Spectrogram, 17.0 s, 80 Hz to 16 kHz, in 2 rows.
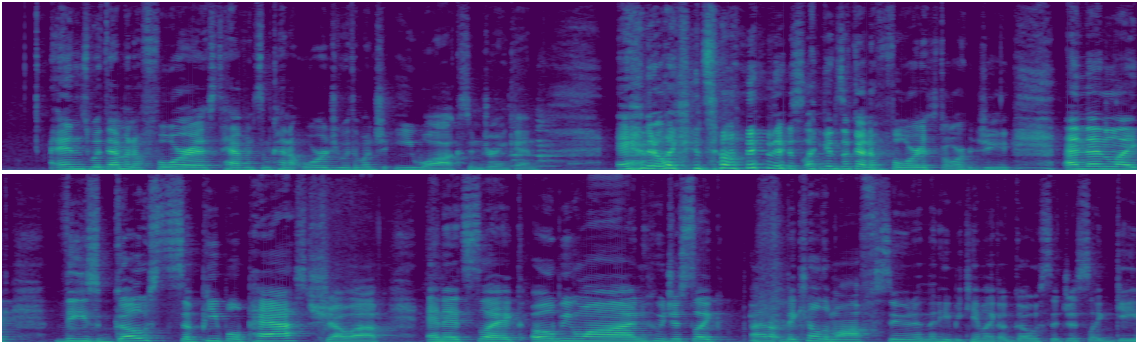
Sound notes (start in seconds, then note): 3.8 laughing off screen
